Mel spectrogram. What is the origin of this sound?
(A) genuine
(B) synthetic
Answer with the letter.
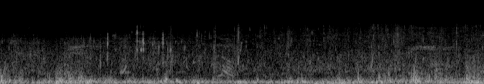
B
